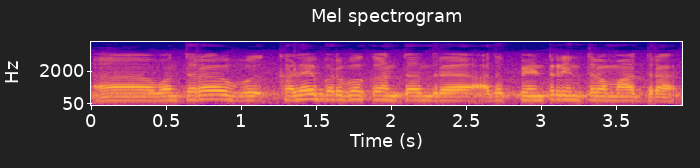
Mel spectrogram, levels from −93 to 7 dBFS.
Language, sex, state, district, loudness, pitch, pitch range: Kannada, male, Karnataka, Dharwad, -14 LUFS, 160 Hz, 150-175 Hz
